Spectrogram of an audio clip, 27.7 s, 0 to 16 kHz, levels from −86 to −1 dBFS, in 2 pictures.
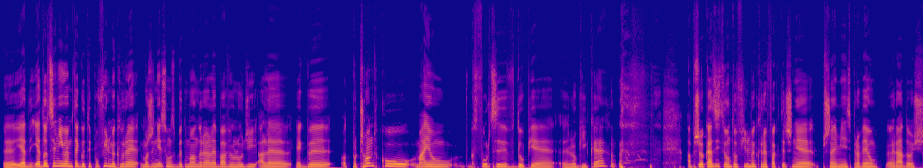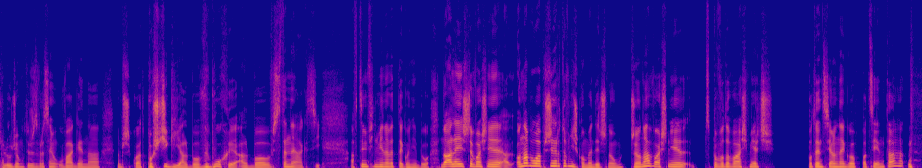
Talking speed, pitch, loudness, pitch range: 155 wpm, 170 Hz, -30 LUFS, 145-195 Hz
